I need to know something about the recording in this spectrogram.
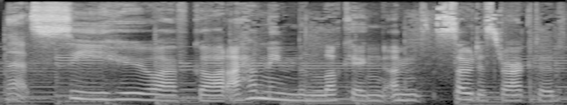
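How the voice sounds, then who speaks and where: A young woman streamer chatting casually and cheerfully, her voice getting a little hoarse and tired. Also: lowish voice, steady tone, moderate pace. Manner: bubbly, chatty, restarts words often. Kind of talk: casual live-stream chat. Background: background game music.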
